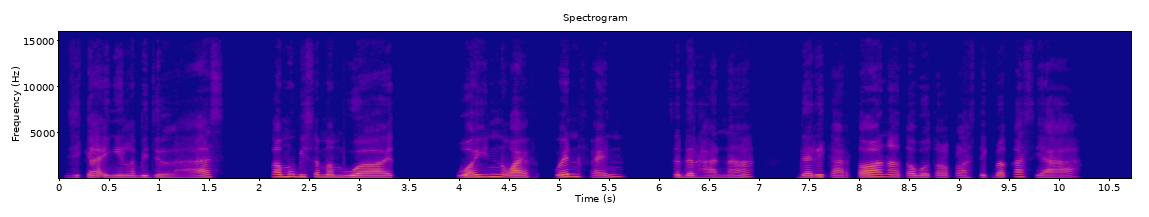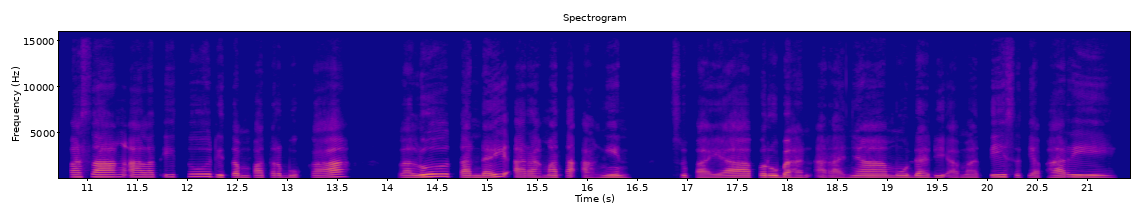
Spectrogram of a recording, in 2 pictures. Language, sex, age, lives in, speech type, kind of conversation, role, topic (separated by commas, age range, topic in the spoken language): Indonesian, female, 20-24, Indonesia, read, expert-assistant, expert, Apa yang menyebabkan angin bertiup di bumi?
